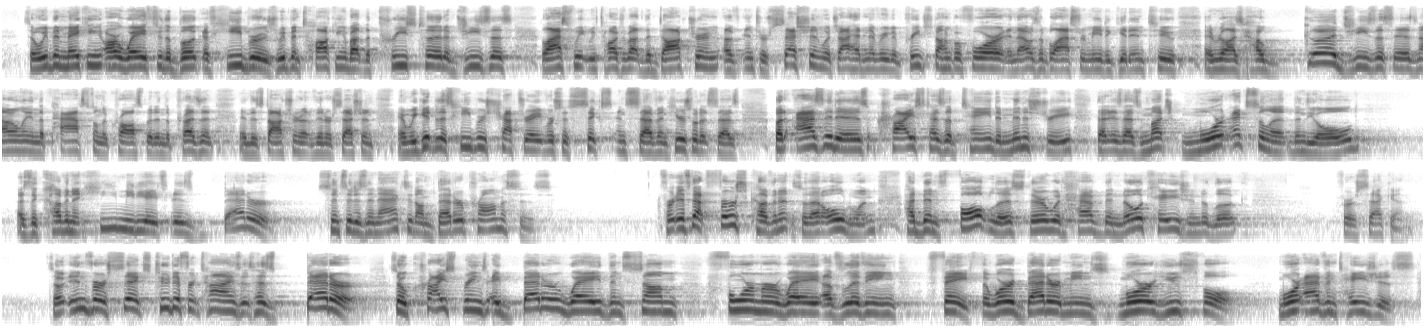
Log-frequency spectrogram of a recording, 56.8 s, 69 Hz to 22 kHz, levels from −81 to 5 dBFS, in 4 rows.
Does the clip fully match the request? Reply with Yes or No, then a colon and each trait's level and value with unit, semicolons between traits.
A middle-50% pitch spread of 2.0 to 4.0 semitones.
No: average, 4.9 semitones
